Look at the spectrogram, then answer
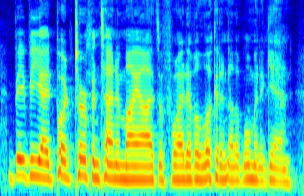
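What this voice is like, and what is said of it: Impression of the character Eldon. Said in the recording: “can I say what Eldon says? ... your impression”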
